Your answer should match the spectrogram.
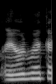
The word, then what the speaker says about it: Ehrenreich: Uh, this movie is also starring Florence Pugh, Robert Downey Jr., Rami Malek, Alden Ehrenreich, or Ehrenreich, I think is how you say it. It looks like Reich, but it's Rick.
